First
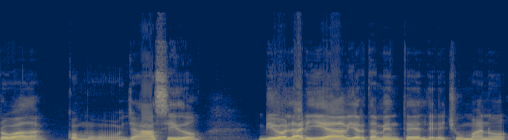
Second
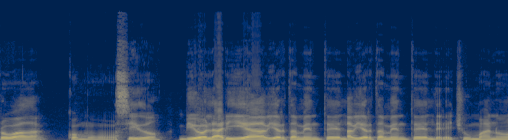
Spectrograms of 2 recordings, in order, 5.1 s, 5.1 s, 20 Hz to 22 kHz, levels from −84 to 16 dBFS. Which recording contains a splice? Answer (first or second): second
